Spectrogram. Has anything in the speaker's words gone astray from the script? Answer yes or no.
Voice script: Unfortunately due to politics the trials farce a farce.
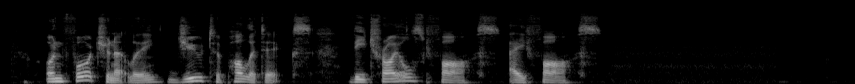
no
